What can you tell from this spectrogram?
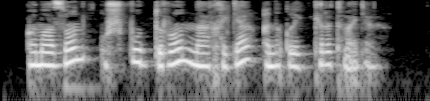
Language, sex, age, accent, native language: Uzbek, female, 18-24, Xorazm, Uzbek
